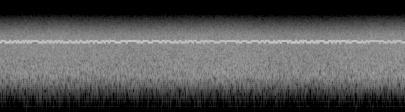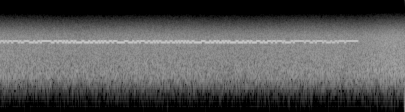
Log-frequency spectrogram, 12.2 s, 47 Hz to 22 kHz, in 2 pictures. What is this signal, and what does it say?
RTTY (45.45 baud, 170 Hz shift), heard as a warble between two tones, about 2200 Hz centre, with radio static. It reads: … DX DE HA9BMP HA9BMP K AGN? AGN? PSE RPT UR RST DE ZL3UK K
